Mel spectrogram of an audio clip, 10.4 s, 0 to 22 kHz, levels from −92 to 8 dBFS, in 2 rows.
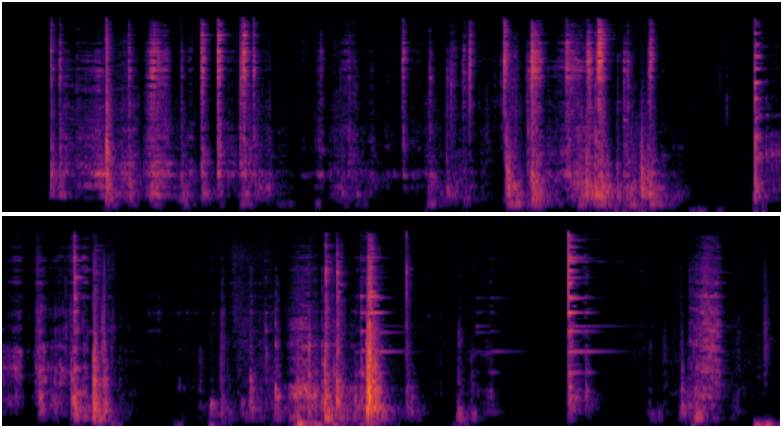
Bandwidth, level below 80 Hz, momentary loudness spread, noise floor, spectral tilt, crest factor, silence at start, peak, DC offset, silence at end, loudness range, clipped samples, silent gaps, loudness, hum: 16.5 kHz; -62 dBFS; 21 LU; -73 dBFS; -1.5 dB/octave; 34 dB; 0.3 s; -4 dBFS; under 0.1%; 0.05 s; 4 LU; under 0.1%; none; -33 LUFS; none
